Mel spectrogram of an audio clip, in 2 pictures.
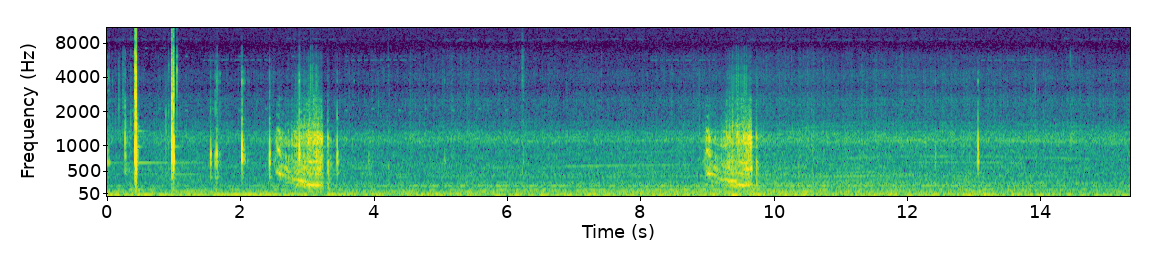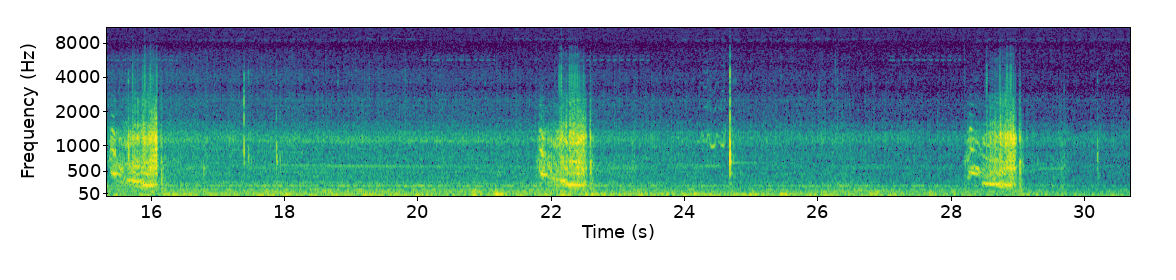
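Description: Car windscreen wipers on an intermittent setting, heard from inside the cabin: five wipes about six and a half seconds apart, each a short swish across wet glass that slides down in pitch, over the steady rumble of the engine and tyres on the wet road. A few sharp clicks come in the first two seconds.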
